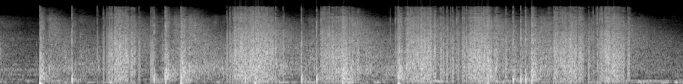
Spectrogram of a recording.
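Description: Fireworks crackle and fizz in rapid bursts.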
